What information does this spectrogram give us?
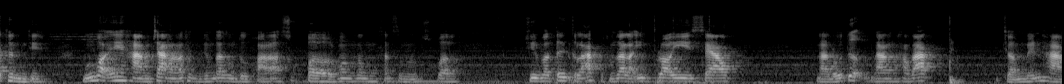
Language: Vietnamese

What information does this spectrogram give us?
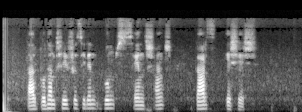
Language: Bangla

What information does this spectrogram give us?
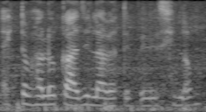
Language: Bangla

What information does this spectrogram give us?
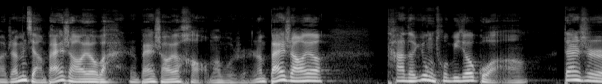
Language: Chinese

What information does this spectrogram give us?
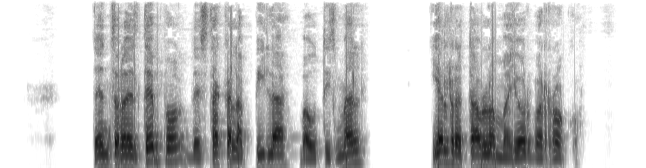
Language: Spanish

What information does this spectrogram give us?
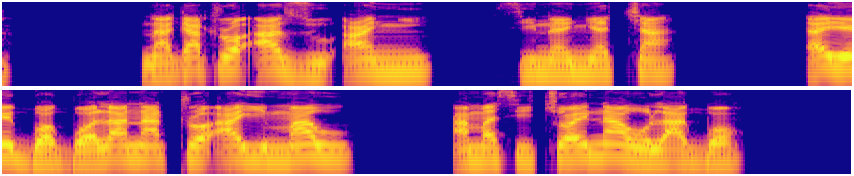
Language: Ewe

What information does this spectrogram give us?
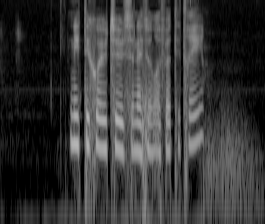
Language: Swedish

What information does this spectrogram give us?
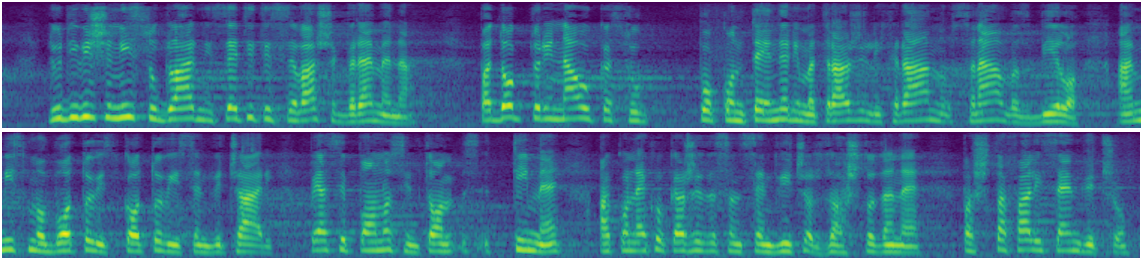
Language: Serbian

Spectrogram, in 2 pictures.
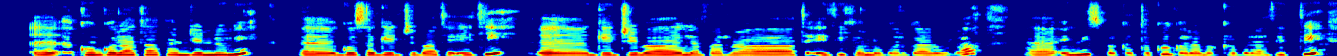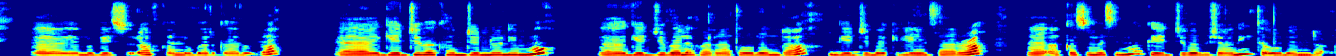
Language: Oromo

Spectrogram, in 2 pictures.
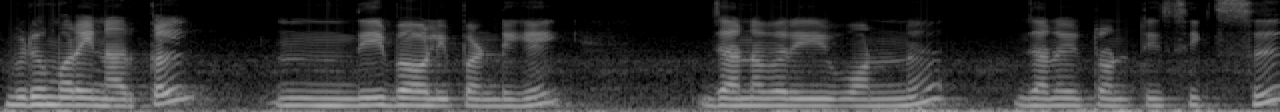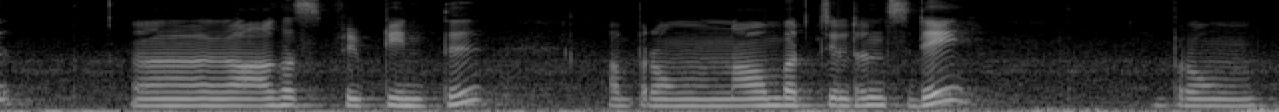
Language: Tamil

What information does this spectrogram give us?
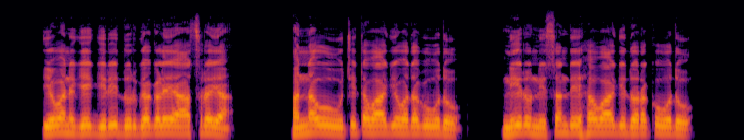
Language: Kannada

